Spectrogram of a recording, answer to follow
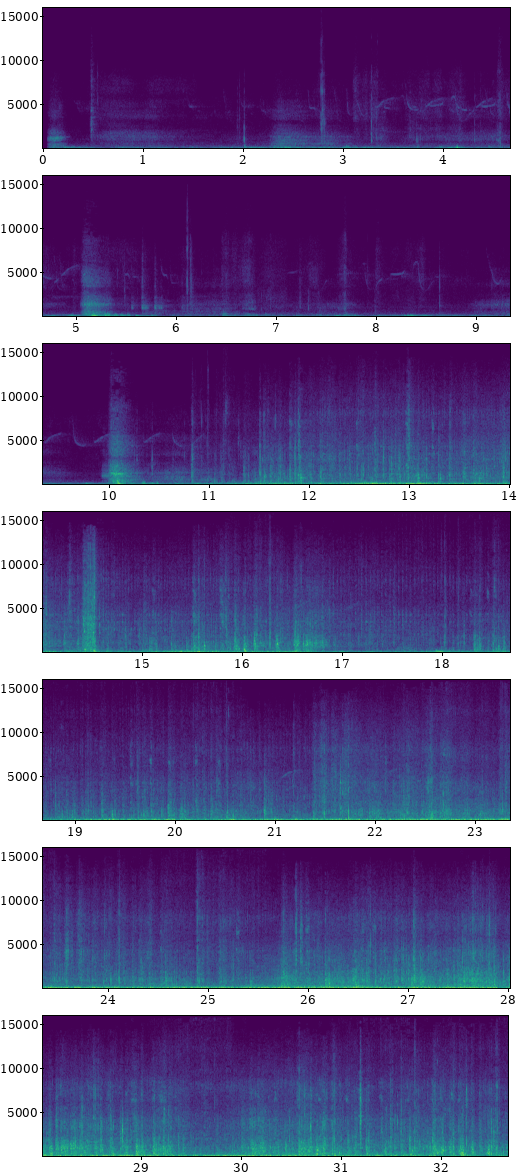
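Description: Downhill mountain bike ridden down a dirt forest trail, heard from a helmet or chest camera. The first ten seconds are quieter, with scattered knocks and rattles of the bike over roots and bumps. From about ten seconds in, a loud, continuous rush of wind and tyre noise builds as the bike gathers speed, with the frame and chain rattling through it.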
